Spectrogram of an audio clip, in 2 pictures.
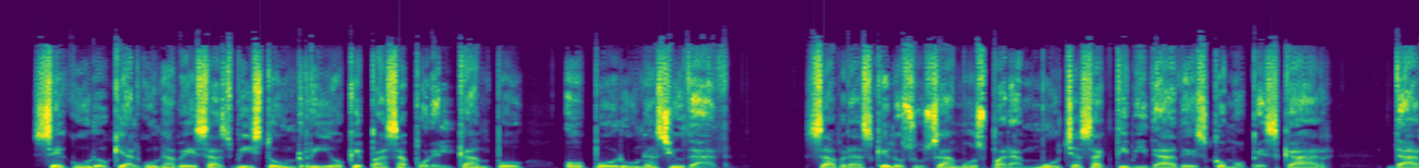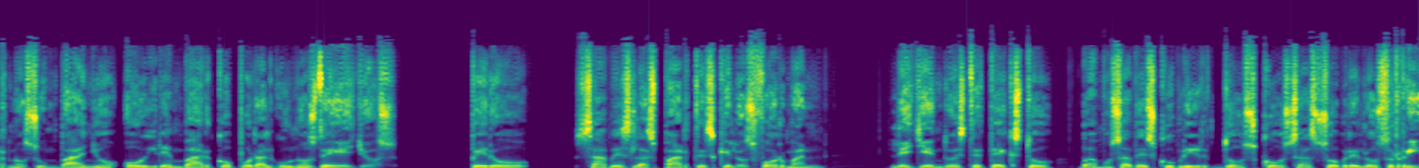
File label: e-learning for elementary school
